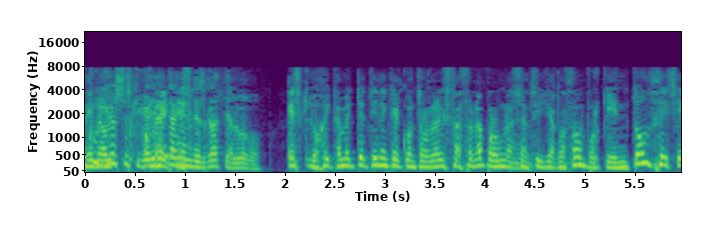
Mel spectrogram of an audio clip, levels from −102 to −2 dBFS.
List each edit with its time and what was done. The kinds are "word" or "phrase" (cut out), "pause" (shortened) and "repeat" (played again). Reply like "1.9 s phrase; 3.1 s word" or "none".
2.2 s word

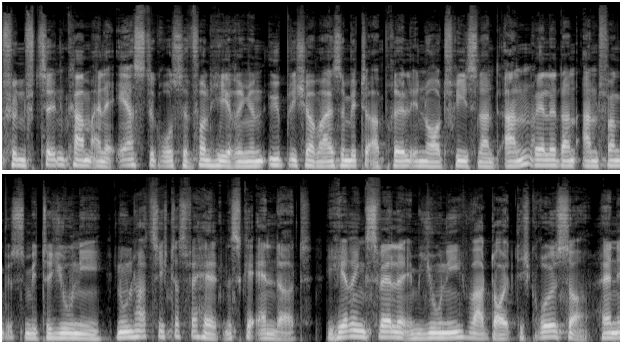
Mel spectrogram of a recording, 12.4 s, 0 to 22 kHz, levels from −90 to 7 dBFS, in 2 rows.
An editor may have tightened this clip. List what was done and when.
1.9 s word; 5.3 s phrase; 7.2 s pause; 9.4 s pause

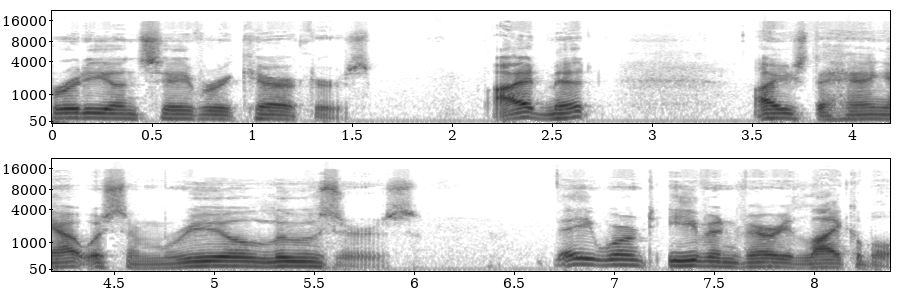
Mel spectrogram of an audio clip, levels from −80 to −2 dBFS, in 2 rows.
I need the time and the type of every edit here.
none

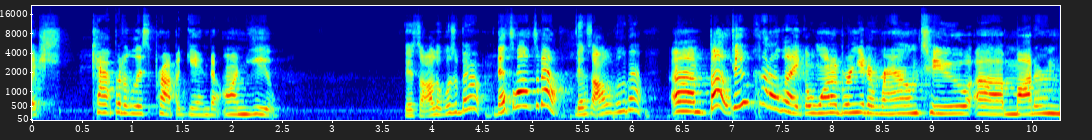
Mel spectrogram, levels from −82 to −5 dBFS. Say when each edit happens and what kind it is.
7.0 s word

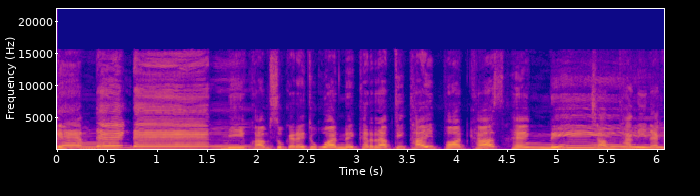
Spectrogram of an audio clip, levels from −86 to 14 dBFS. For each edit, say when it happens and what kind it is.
3.8 s word

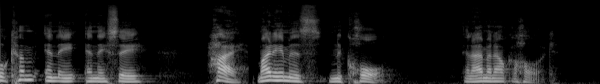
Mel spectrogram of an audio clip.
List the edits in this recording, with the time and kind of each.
2.5 s pause

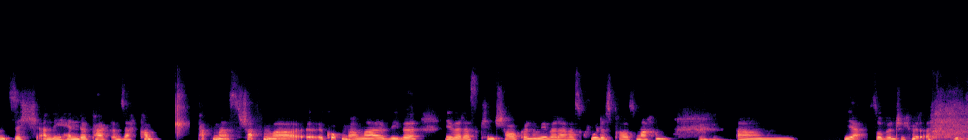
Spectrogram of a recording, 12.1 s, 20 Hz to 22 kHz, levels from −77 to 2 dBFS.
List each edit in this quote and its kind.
2.4 s pause; 10.8 s pause

